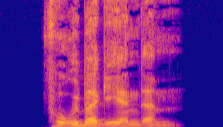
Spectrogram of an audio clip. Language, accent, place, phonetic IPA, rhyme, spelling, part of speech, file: German, Germany, Berlin, [foˈʁyːbɐˌɡeːəndəm], -yːbɐɡeːəndəm, vorübergehendem, adjective, De-vorübergehendem.ogg
- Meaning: strong dative masculine/neuter singular of vorübergehend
